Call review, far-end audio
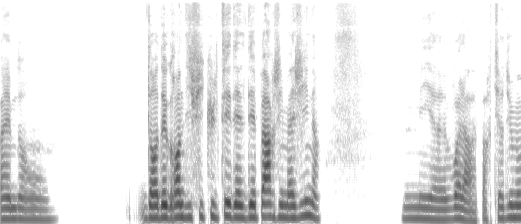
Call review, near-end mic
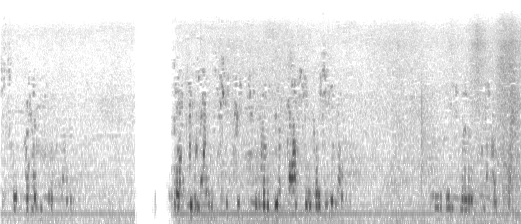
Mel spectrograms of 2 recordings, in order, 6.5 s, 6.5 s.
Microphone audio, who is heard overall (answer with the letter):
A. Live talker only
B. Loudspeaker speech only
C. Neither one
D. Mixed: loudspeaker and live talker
B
